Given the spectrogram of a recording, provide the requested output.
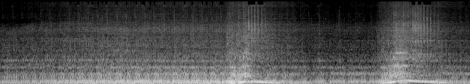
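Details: Kawasaki ZXR 750: a rough clattering idle with two quick throttle blips and a rattly knock under the revs; during the repair the exhaust cam timing was found one tooth off.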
